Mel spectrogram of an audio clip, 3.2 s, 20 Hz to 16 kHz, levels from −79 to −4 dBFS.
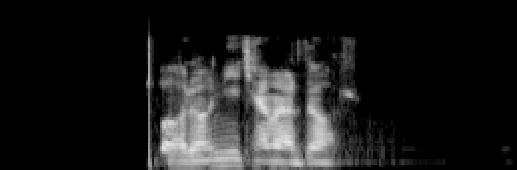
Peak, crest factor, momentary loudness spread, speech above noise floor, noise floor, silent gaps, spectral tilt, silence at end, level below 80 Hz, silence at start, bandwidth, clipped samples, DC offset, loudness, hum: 0 dBFS; 22 dB; 14 LU; 62 dB; -80 dBFS; none; -3.5 dB/octave; 1.05 s; -70 dBFS; 0.9 s; 7.4 kHz; under 0.1%; under 0.1%; -18 LUFS; none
